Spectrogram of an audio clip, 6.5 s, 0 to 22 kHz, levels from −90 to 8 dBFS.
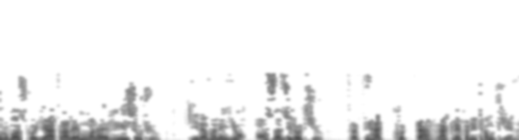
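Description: Speech with heavy damage throughout, likely from MP3 compression. The sound is watery and swirly, s sounds chirp metallically and attacks smear. A spectrogram shows a hard ceiling at 10.5 kHz with weak bands flickering on and off below it, which fits a bitrate around 16 kbps.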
